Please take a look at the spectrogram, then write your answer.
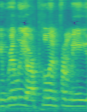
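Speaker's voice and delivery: normal talking voice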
